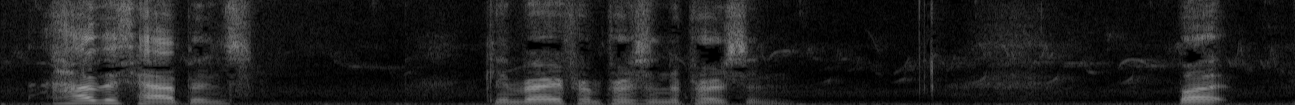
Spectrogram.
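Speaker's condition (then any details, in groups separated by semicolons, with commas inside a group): Cerebral palsy, spastic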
